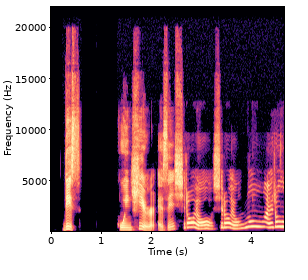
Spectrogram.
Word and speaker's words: 싫어요: And do you hear my pronunciation? This hue sound is gone.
